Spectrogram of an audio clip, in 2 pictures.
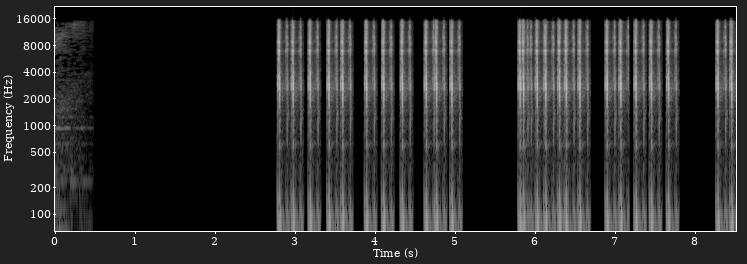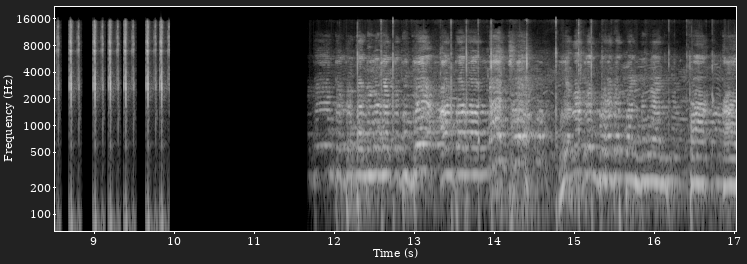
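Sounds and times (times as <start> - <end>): rapid keystroke clicks: 2.8 - 5.1, 5.8 - 10.0.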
